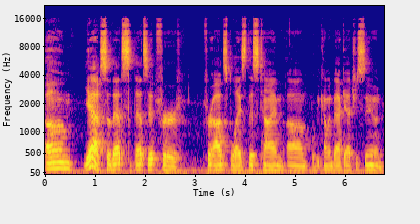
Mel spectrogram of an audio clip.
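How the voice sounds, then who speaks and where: Audible room echo surrounds a man with an American accent and a fairly low pitch. He talks at a very slow pace with fairly even intonation. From Minnesota, US Midwest. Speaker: podcast host. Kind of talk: scripted intro; casual chat.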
